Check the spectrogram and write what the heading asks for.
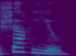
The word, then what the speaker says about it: chariot: parking le parking le chariot charot les voyelles I et o se prononcent ensemble Rio le Charat Rio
